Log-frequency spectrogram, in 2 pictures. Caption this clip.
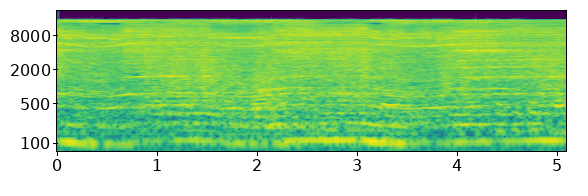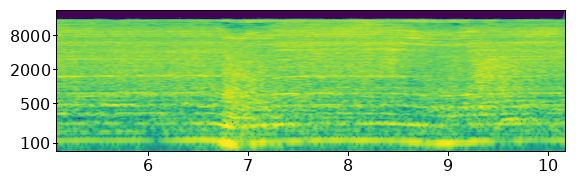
A motor is running and mechanical buzzing occurs, with an adult male speaking in the background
